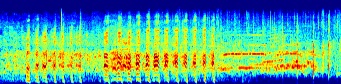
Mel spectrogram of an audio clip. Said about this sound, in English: Don't clap.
